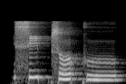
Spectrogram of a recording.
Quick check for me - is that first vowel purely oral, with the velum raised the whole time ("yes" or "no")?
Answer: yes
